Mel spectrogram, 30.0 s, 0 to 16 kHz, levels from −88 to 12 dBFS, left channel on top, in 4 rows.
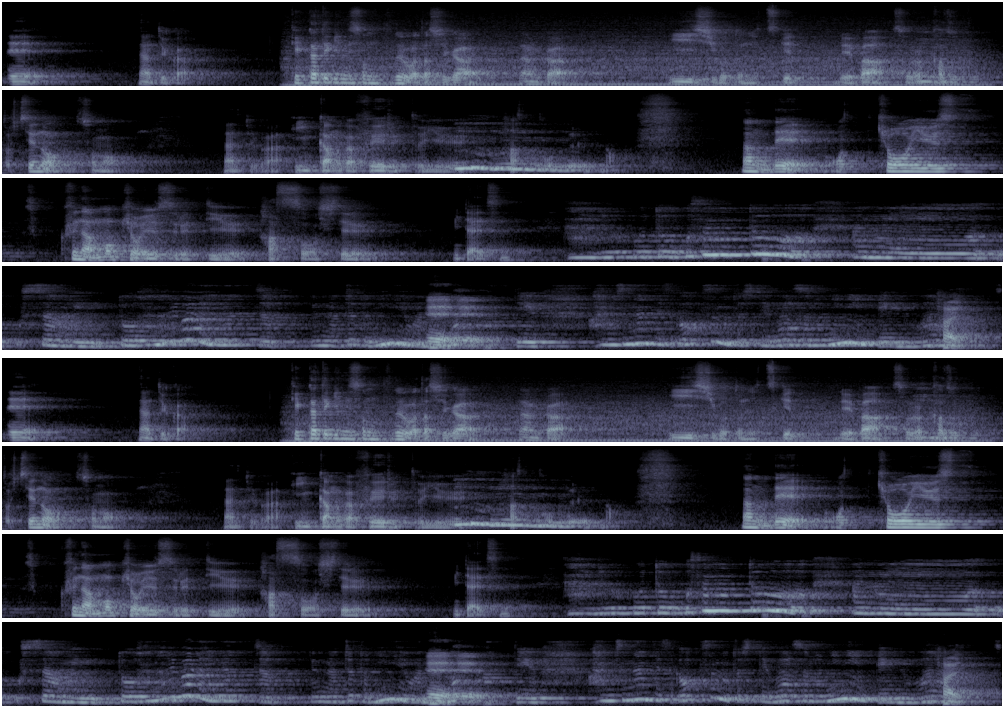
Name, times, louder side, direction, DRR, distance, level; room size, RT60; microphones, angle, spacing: voice 1, 1.0-1.4 2.2-3.6 3.9-4.3 5.0-6.0 6.2-7.2 7.5-8.4 9.2-11.0 11.8-11.9 12.3-12.6 13.1-14.6 15.5-17.8 18.5-18.8 25.7-26.2 29.6-29.7, right 1 dB, 5° right, 6 dB, 0.6 m, -30 dB
sound 1, 2.1-7.3, left 1 dB, 60° left, 2.7 m, -43 dB
voice 2, 6.8-7.2 10.9-11.8 19.2-29.6, equal, 45° right, -1 dB, 1.2 m, -31 dB
15.5 x 8.3 x 2.6 m, 1.2 s
head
